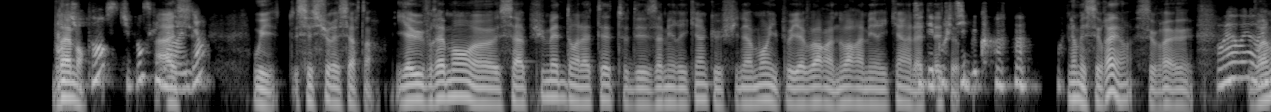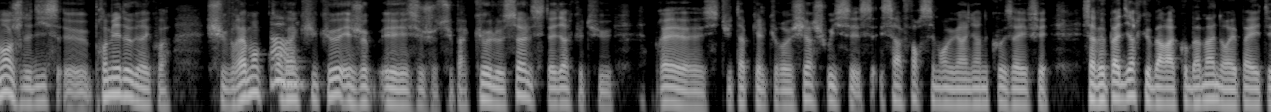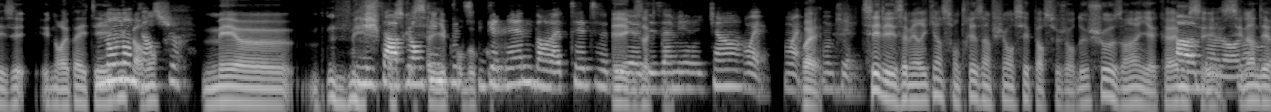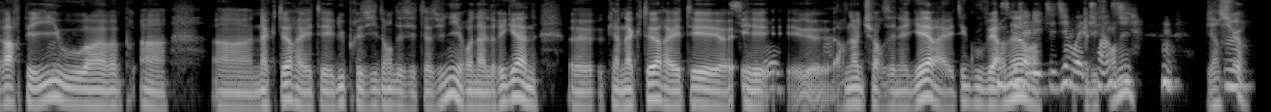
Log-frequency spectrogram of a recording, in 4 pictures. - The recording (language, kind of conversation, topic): French, podcast, Quelle série télévisée t’a scotché devant l’écran, et pourquoi ?
- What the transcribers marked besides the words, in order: chuckle; chuckle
